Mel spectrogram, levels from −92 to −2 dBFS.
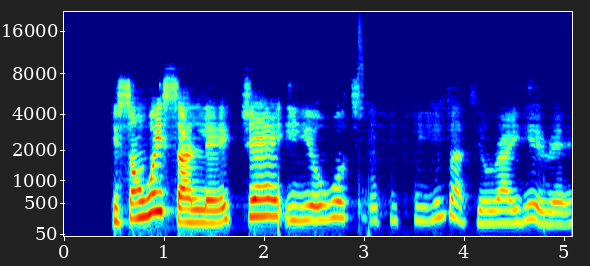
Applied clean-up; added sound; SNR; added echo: neural mask model DeepFilterNet 3.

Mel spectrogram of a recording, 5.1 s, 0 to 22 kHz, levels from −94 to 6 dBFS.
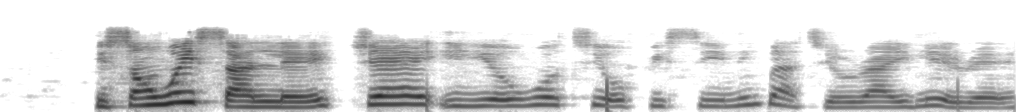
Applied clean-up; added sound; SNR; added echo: none; none; none; none.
